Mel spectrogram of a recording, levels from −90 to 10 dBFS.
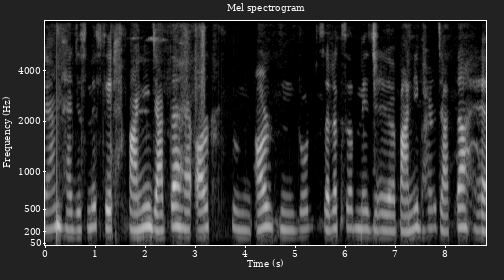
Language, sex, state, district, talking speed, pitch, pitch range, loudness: Hindi, male, Bihar, Kishanganj, 130 wpm, 235 Hz, 225-255 Hz, -25 LUFS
